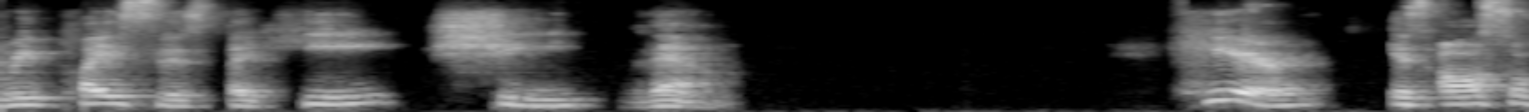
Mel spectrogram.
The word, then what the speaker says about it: hir: Here is also pronounced like here and replaces the here, her, hers, him, his, they, theirs.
